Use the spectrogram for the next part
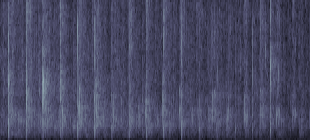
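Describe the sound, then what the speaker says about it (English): Audience at a school board of education meeting applauds students being honored, a steady crowd of many hands clapping with distinct sharp claps, moderately loud and slowly fading, no talking. "Please give them a round of applause."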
